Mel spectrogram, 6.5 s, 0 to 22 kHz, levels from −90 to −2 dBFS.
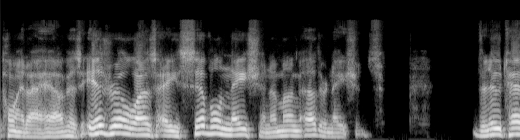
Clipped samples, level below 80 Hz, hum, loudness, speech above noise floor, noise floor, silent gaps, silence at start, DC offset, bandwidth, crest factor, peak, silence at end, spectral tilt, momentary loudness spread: under 0.1%; -60 dBFS; none; -15 LUFS; 38 dB; -53 dBFS; 5.69-5.86 s; 0 s; under 0.1%; 12.5 kHz; 14 dB; -2 dBFS; 0 s; -7 dB/octave; 11 LU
